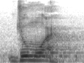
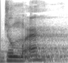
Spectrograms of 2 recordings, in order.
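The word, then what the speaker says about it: جمعة: Dan demikian cara baca menurut jumhur ahli bahasa. Meskipun boleh dibaca dengan sukun Jum'ah takhfifan, dalam rangka untuk meringankan cara baca kalimat, cara baca kata.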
